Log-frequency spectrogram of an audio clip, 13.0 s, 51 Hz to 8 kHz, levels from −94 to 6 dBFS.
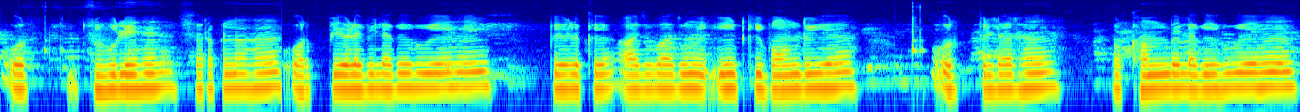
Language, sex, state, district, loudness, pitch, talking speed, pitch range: Hindi, male, Uttar Pradesh, Gorakhpur, -22 LUFS, 145 Hz, 125 wpm, 140-155 Hz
